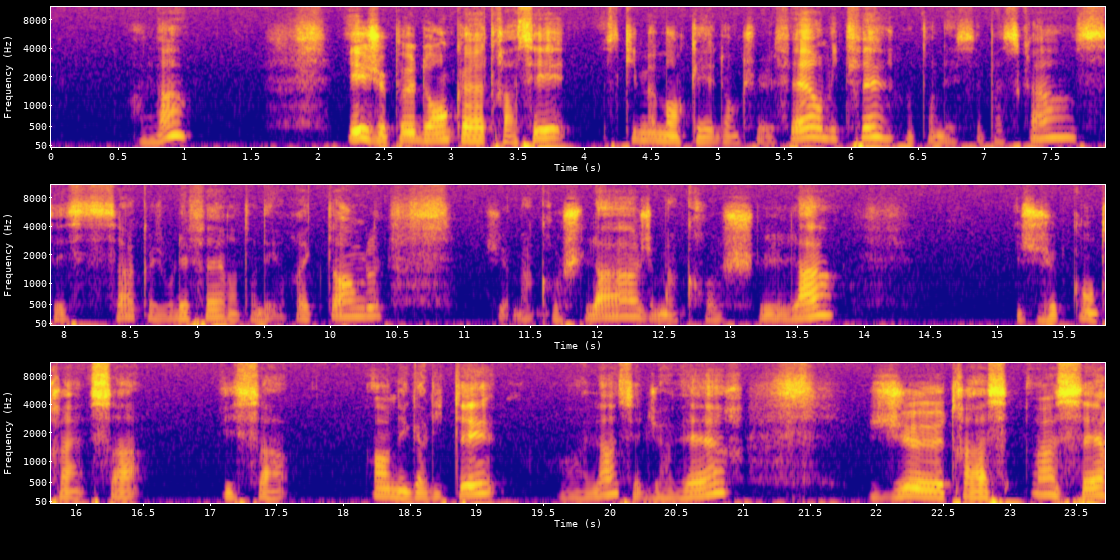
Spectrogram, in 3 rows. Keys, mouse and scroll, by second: 0.5 click, 1.4 click, 3.8 click, 5.4 click, 6.8 Escape, 10.1 click, 11.7 click, 13.3 click, 13.9 right click, 15.5 click, 17.2 click, 19.4 click, 22.2 click.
